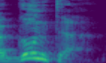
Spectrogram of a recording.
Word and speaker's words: Gunther: After the match, he hijacked the microphone, and he declared the winner of the match as Gunther. or Gunta, as he pronounced it.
